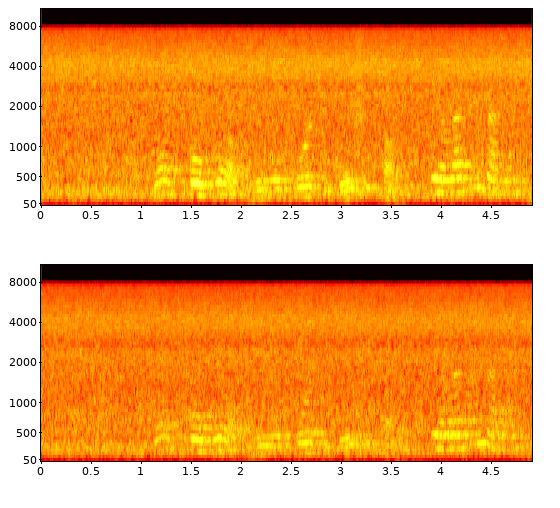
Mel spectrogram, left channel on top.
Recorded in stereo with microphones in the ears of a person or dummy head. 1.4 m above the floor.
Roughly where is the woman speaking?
Left.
